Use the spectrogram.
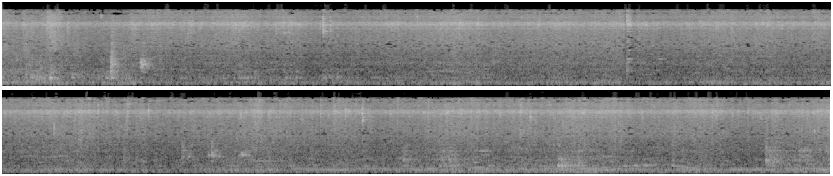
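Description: Potato chips fry in a batch of hot oil, a dense, even sizzle and crackle that holds steady throughout, close and continuous, with a few faint knocks and no talking.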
